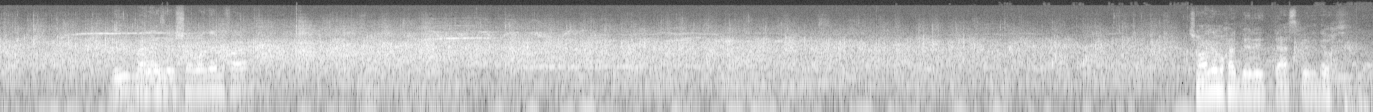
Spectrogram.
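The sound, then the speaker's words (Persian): Warm, loud applause from a crowd honoring a professor, a dense steady wash of clapping that runs the whole length, with brief voices rising above it near the start and again near the end. “خب با یک تشویق گرم و بلند میخوایم از این استاد عزیزم تقدیر بکنیم.”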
